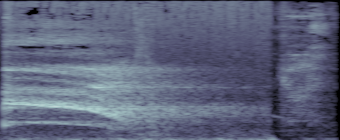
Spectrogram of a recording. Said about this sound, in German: Ihr habt gerade einen Schrei gehört der war einfach random da, als wir anfangen wollten, Podcast zu machen. Und wir haben uns so erschrocken. Aber er passt zum Thema.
